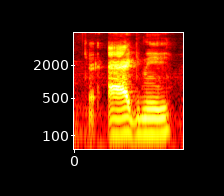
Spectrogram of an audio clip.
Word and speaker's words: Agni: byah new jet stream for onggi and Rudra Agni and Rudra I keep saying it wrong okay so this is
